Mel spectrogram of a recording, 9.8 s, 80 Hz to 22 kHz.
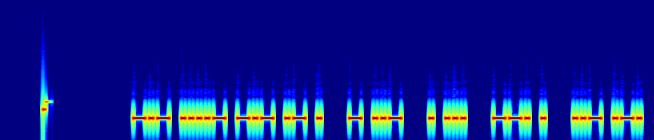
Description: Morse code, heard as a keyed tone, about 21 wpm, 700 Hz. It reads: K4KAE TU ES GE UR
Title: POTA QSO Practice - 20wpm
